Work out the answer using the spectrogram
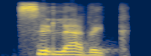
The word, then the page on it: syllabic: Indian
